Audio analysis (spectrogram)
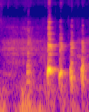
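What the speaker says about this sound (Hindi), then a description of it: "वो ख़ास किस्म का मुर्गा है, असील जिसे कहते हैं ना।" An Aseel rooster clucks in a short run of about five loud, close calls, the first strongest, over a quiet farmyard background at a village dera.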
